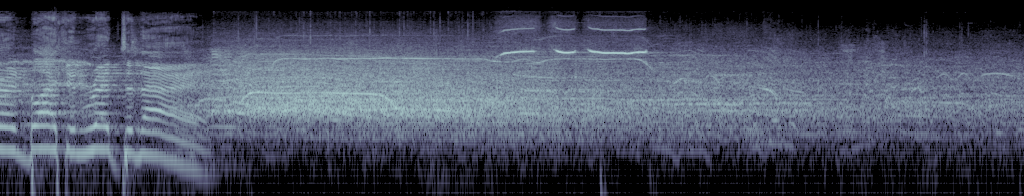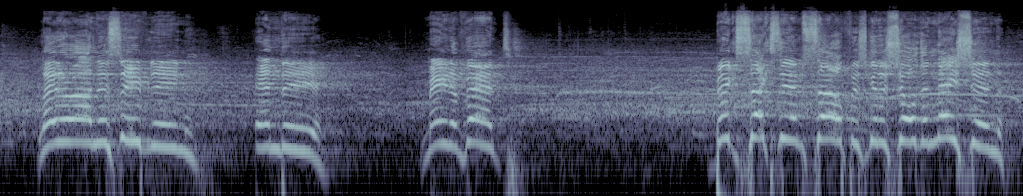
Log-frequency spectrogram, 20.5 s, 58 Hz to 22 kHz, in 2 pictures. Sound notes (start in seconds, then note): 3.7 crowd cheering; 5.9 crowd chatter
